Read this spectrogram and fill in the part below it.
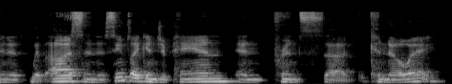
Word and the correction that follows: Konoe: is that how you say it? Like a settlement was very, very close to happening that might have prevented war. – Well, Konoe, they say.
